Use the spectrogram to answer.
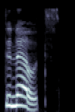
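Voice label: "denotes", British English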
